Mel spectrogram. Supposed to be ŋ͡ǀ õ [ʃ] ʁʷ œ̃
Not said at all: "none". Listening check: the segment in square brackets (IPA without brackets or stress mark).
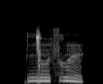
s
